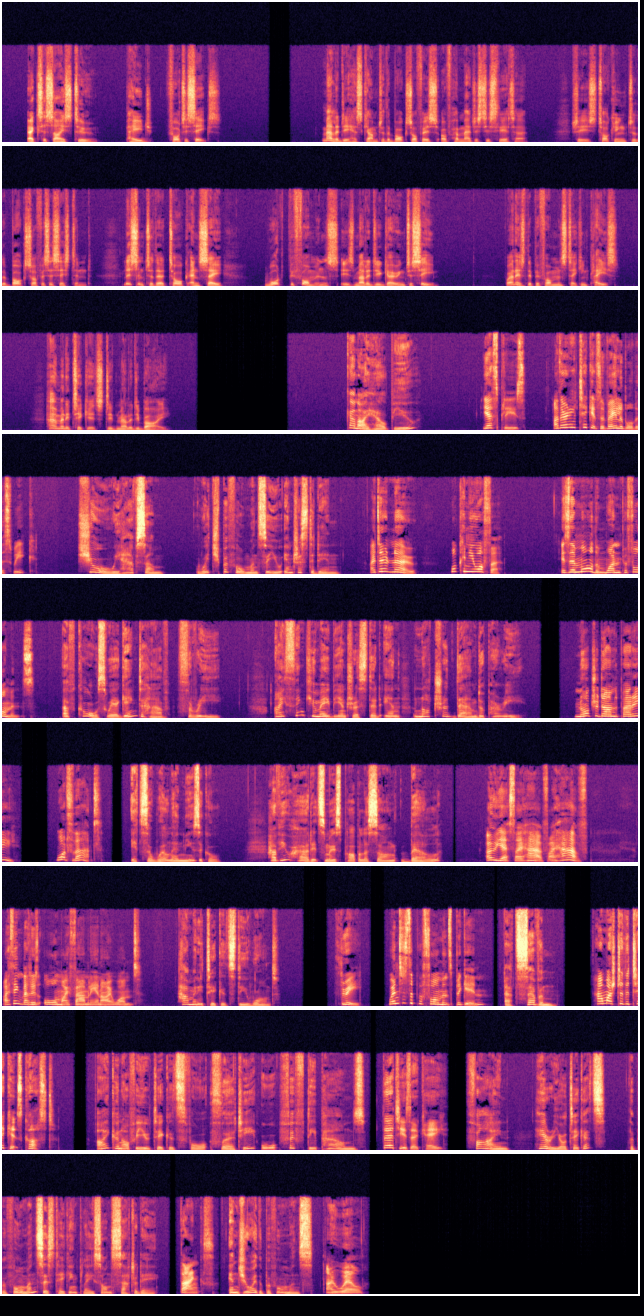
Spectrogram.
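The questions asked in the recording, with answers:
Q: what performance is Melody going to see?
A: Notre Dame de Paris, a musical

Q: When is the performance taking place?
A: On Saturday at 7

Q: How many tickets did Melody buy?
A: Three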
